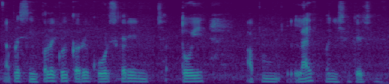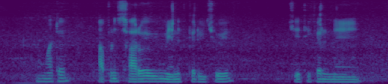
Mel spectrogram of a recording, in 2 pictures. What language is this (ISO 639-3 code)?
guj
